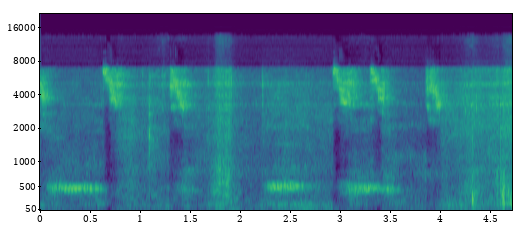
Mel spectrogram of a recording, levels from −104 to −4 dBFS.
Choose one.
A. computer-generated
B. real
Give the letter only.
A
